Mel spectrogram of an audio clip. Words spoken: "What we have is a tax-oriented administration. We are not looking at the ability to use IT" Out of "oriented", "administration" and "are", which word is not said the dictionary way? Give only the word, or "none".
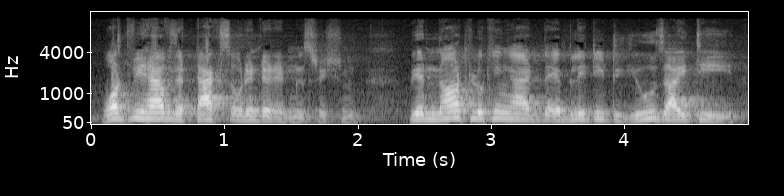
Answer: none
